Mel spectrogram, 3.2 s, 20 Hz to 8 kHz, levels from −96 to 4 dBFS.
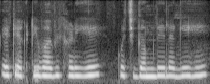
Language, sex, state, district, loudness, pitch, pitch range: Hindi, female, Madhya Pradesh, Bhopal, -14 LUFS, 240 Hz, 230-250 Hz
